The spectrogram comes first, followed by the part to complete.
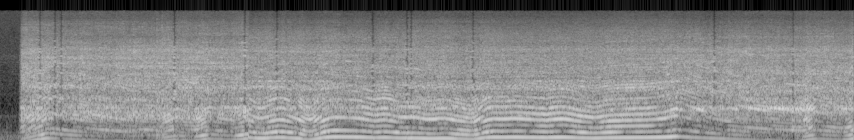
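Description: Chainsaw cutting through a large fallen tree trunk, starting abruptly and running loud and continuous. Its pitch dips and rises again several times as it cuts.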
